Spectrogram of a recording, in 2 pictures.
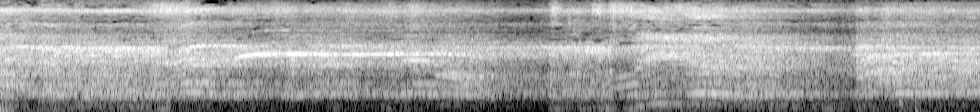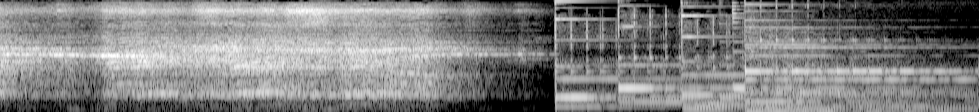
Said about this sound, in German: Allein in Köln war die Innenstadt mit vielen tausenden Demonstranten angefüllt, die sich gegen die Corona-Zwangsmaßnahmen wenden.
